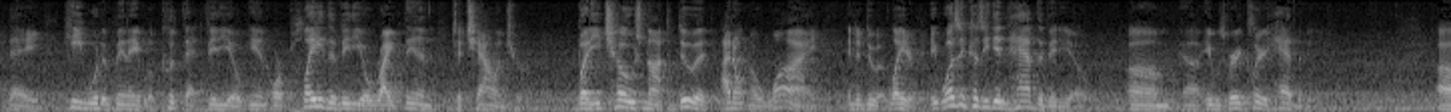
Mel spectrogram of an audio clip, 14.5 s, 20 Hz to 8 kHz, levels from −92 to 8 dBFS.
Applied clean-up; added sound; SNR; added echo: none; none; none; none.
